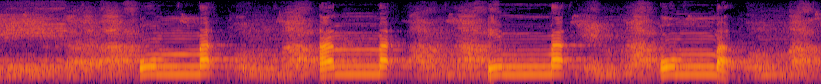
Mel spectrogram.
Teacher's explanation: ہمیشہ غنہ کریں گے، اور غنہ کی مقدار ایک الف کے برابر ہے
